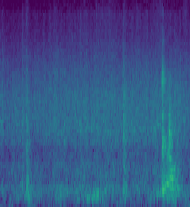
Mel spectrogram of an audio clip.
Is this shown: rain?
yes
